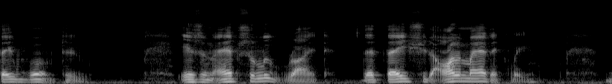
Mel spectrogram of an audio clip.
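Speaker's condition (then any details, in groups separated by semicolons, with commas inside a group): Cerebral palsy; reports speaking clearly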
